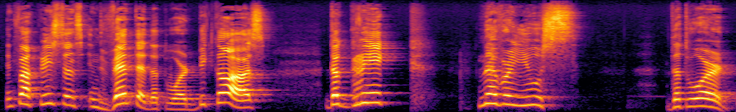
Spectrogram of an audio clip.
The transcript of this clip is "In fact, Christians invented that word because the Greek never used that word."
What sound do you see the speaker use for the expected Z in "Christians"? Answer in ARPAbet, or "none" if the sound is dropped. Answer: S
